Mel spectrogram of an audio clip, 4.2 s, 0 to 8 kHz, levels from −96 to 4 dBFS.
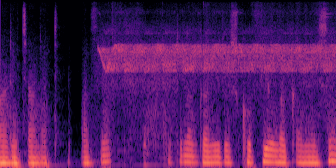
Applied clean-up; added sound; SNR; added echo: neural mask model RNNoise.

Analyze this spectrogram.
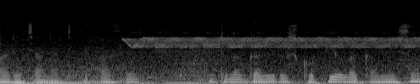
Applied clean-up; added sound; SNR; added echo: none; Alarm / Car; 4 dB; none.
